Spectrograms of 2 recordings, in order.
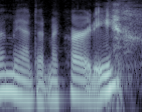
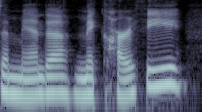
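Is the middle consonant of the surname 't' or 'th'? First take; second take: t; th. First: The surname is said with a 't' sound. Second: The surname is said with a 'th' sound. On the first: The speaker calls it right. "when we all know I'm" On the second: The speaker calls it wrong. "people introducing me as"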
